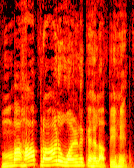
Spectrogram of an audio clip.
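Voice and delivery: slow, measured dictation with long pauses. Acted. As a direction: spell the definition out for students to write down. Dictating a definition. (धीमे-धीमे लिखवाते हुए)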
